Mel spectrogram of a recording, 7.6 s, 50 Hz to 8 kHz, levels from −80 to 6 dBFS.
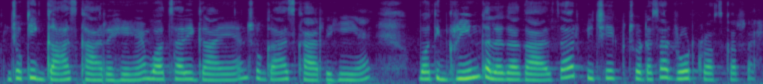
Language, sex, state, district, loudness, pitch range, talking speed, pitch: Hindi, female, Uttar Pradesh, Jalaun, -22 LUFS, 210-260 Hz, 250 wpm, 230 Hz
